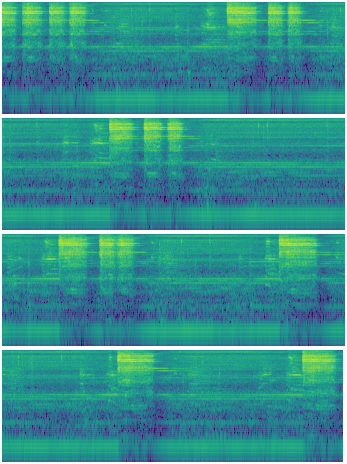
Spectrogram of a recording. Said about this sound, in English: Them stone wheels, whenever you grind with those things, you can see the tooth get red if you take it in too hot.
